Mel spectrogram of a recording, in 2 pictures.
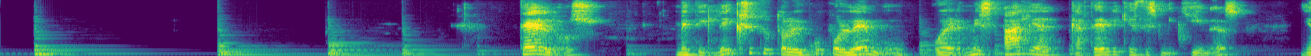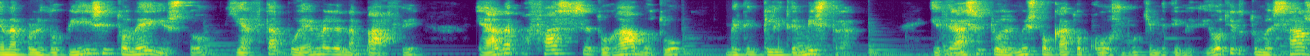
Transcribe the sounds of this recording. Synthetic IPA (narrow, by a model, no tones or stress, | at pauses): t̪e̞lo̞s | me̞t̪̬iliksit̪ut̪ɾo̞ikupo̞le̞muoe̞ɾmispɐlikɐt̪e̞vice̞st̪izmicine̞z | ʝɐnɐpɾo̞iðo̞piisit̪o̞ne̞ʝist̪o̞ʝɐːft̪ɐpue̞me̞le̞nɐpɐθi | e̞ɐnɐpo̞fɐsi̥se̞t̪o̞ɣɐmot̪ume̞t̪̬iŋklit̪e̞mist̪ɾɐiðɾɐsit̪ue̞ɾmist̪o̞ŋkɐt̪o̞ko̞zmo̞ce̞me̞t̪iniðio̞t̪it̪ɐt̪ume̞sɐ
